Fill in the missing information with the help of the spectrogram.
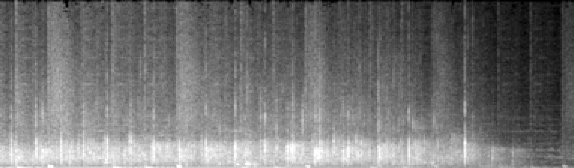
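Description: Audience applauding, dying away near the end, over background music with a steady beat.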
